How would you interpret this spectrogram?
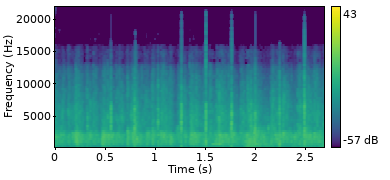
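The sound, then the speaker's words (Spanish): Loud, dense applause from a crowd, steady clapping throughout with sharp individual claps standing out and a few brief voices mixed in underneath. “Forte aplauso”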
